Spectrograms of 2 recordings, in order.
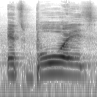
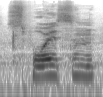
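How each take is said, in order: First: The word ending is dropped, sounding like 'boys'. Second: The word ending is fully and clearly pronounced. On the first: The speaker calls it wrong. "you don't say it's boys. That's what this bitch says" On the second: The speaker calls it right. "even if you tried as much as you could to, like, just go, like, it's poison"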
